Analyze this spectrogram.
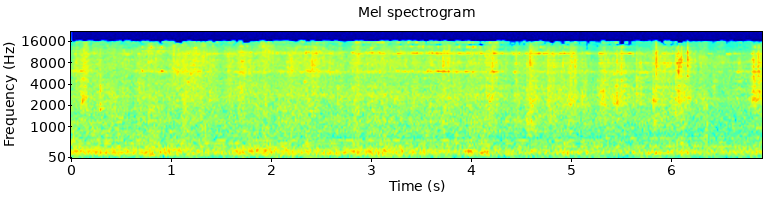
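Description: Container freight train wagons rolling past on the rails: a steady rumble with repeated clicks of the wheels over the rail joints.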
